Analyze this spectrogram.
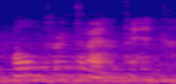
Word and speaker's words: Oltretorrente: And then the producer is, I've written it down, for some reason I'm struggling to pronounce it, Oltretorrente. Oltretorrente.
